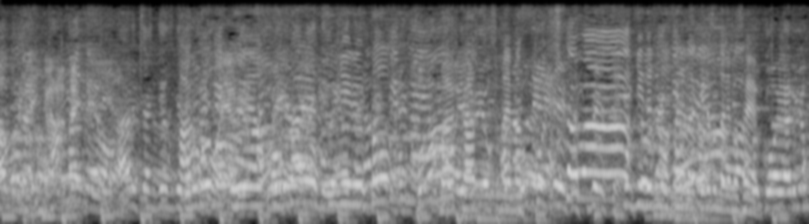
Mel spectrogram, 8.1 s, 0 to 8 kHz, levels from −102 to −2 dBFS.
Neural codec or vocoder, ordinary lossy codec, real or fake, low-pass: none; none; real; 7.2 kHz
